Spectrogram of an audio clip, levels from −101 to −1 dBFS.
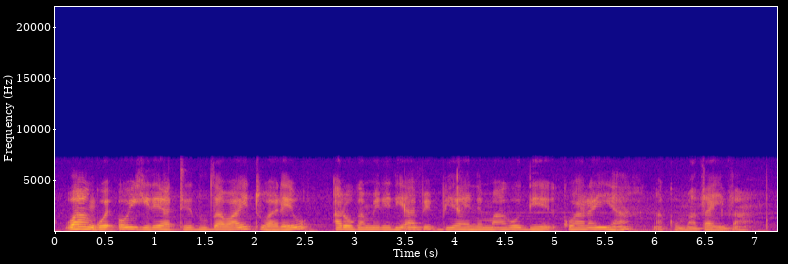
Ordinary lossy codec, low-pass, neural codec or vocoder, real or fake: none; 7.2 kHz; none; real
